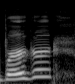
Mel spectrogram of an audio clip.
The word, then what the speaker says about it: Burgher: And it was actually in response to a law called the Burger Oath, which, and again, it's not spelled like burger. It's B-U-R-G-H-E-R, burger. – Wait, spell it again. – B-U-R-G-H-E-R, it's, burger.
